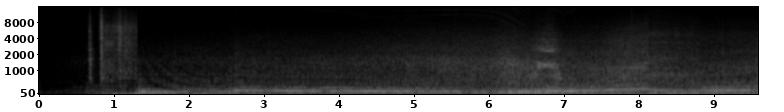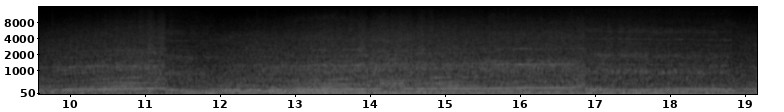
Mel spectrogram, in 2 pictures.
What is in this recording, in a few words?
koenigsegg cc8s; TDU-1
